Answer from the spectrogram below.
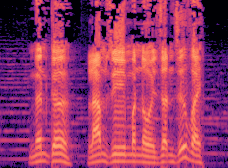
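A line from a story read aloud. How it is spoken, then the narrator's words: Clear voice. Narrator (Vietnamese): một giọng trong rõ nói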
